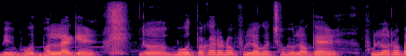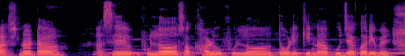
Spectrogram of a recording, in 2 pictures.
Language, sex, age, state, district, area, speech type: Odia, female, 18-30, Odisha, Cuttack, urban, spontaneous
